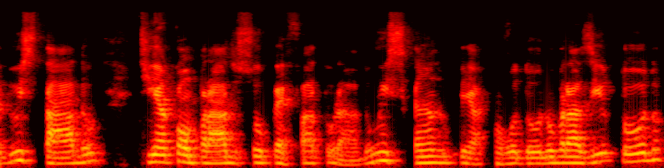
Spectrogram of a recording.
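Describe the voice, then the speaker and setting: A man speaks in a plain, everyday voice. His pace is moderate and his pitch varies in an ordinary way. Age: 60s. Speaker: local participant in technical talk. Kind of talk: Q&A discussion.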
